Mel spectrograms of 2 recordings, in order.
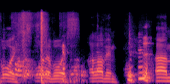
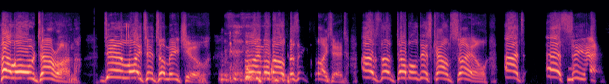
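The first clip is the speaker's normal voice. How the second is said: grand, booming announcer voice, very high, drawn out; 10 semitones higher, 6 dB louder than usual. Picturing being greeted at a party by the X Factor announcer: X Factor announcer voice. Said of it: "I had visions of him sort of saying".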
